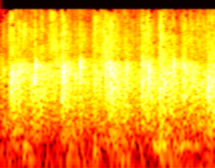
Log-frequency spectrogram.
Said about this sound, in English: A round of applause for the message.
